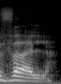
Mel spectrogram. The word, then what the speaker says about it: veulent: But ils veulent is different. Prononcez, s'il vous plaît. Marc veut un café. Marc et Sabine, ils veulent 2 cafés. Veulent. You just need to open your mouth a bit wider.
